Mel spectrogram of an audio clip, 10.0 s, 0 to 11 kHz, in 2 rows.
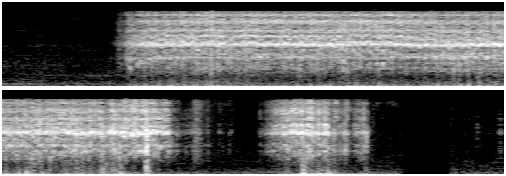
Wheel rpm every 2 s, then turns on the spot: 30, 160, 160, 80, 50.
none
